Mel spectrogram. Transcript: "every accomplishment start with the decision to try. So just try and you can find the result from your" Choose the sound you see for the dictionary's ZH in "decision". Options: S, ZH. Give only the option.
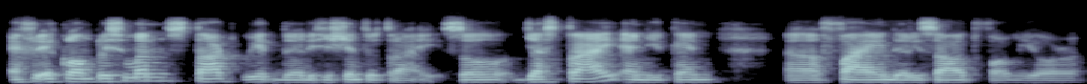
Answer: S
